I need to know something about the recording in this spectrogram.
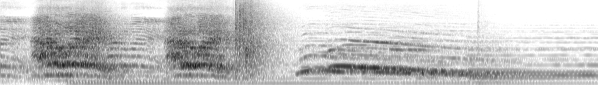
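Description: A group of young women shouting together in unison, loud calls about a second apart, ending in a high shriek of cheering that trails off and falls in pitch, over soft background music.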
